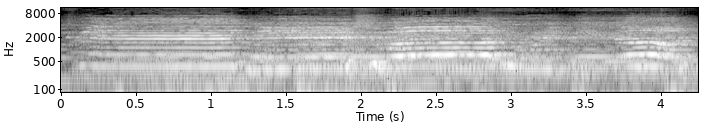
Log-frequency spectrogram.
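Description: A man's voice singing a musical-theatre song in long, held notes that step from pitch to pitch.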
